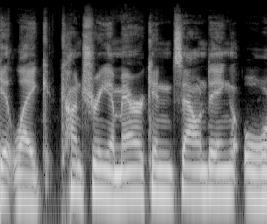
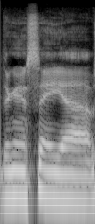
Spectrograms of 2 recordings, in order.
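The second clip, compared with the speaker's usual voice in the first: ordinary talk, nothing marked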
